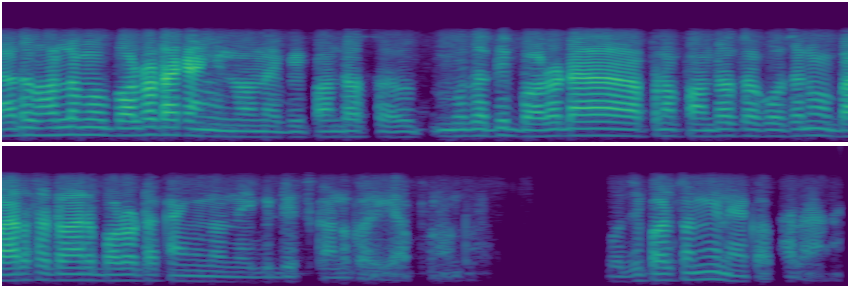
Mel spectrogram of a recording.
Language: Odia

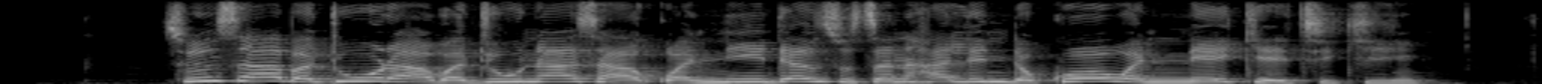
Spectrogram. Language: Hausa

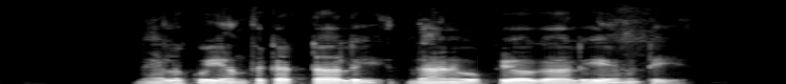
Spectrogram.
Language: Telugu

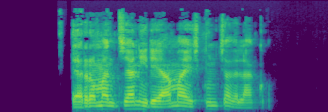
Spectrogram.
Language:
Basque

